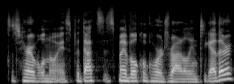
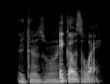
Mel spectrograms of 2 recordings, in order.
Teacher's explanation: Vocal fry happens from a lack of breath. What actually is happening is you're speaking and your vocal cords are rattling.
